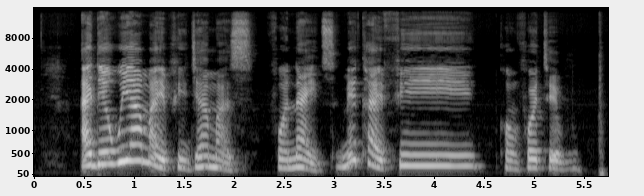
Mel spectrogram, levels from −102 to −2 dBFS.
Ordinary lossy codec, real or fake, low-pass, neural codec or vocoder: none; real; 14.4 kHz; none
